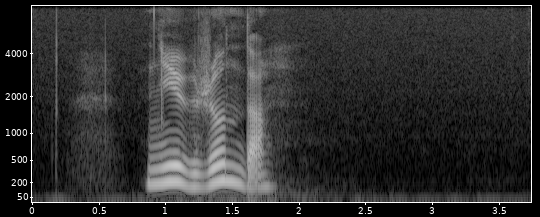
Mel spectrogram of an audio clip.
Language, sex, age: Swedish, female, 41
